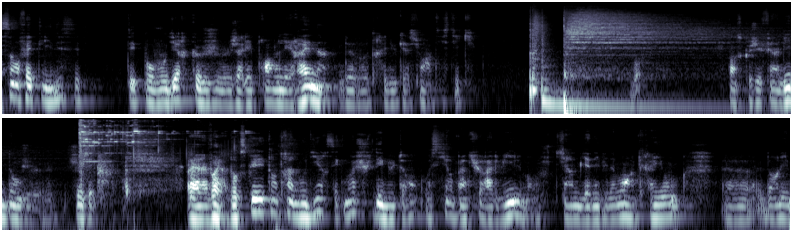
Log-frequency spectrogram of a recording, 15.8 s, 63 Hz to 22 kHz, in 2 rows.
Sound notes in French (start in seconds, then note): 5.3 bruit de batterie; 8.6 bruit de verre brisé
